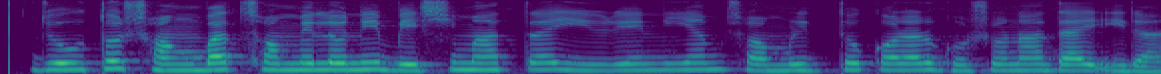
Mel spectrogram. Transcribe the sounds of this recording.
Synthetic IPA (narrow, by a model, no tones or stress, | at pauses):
d͡ʑowt̪ʰoʃɔŋbad̪ʃɔmːelonebeʃimat̪ːɾaejuɾenijamʃɔmɾid̪ʱːokɔɾaɾɡʱoʃonad̪ɛeʔiɾan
